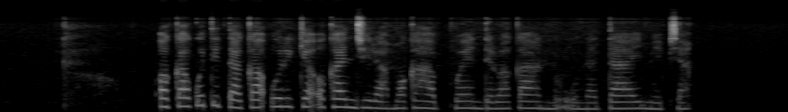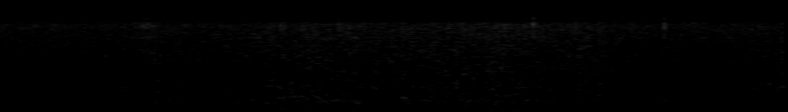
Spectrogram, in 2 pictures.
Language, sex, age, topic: Oshiwambo, female, 18-24, agriculture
